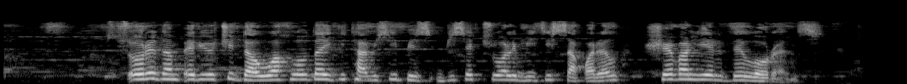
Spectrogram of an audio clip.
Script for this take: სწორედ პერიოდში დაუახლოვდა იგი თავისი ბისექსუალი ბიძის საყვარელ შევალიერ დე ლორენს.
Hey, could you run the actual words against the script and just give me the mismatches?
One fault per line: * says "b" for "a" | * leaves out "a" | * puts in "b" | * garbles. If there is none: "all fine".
* puts in "ამ"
